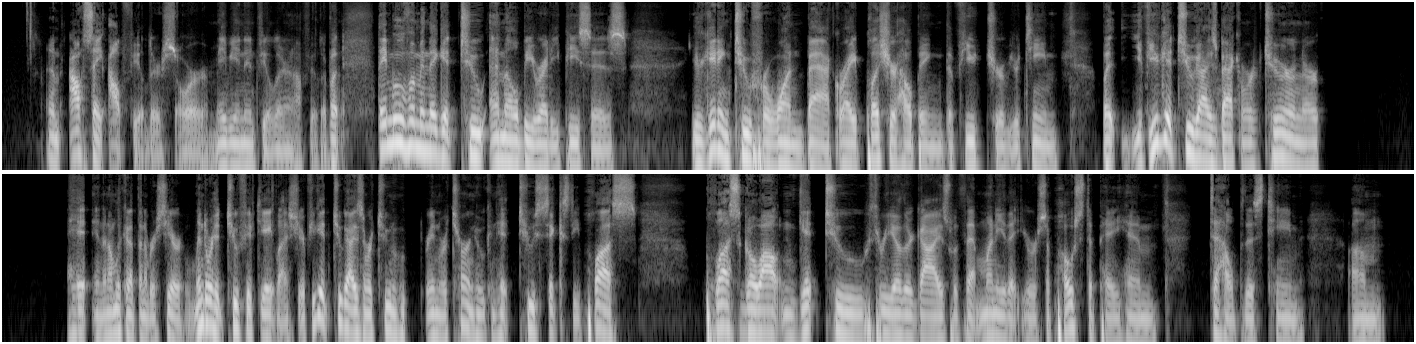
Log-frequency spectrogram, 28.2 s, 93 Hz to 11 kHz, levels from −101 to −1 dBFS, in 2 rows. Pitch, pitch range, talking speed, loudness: 105 Hz, 95-120 Hz, 205 wpm, -25 LUFS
